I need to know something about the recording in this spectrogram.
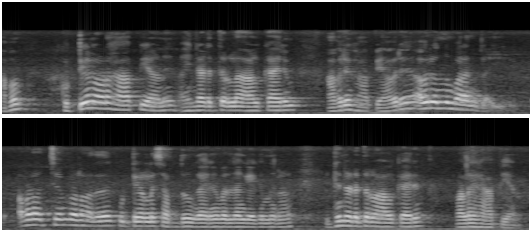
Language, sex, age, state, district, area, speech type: Malayalam, male, 18-30, Kerala, Kottayam, rural, spontaneous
